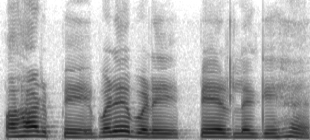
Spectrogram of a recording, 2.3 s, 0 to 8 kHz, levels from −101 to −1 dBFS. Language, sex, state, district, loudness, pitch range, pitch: Hindi, female, Himachal Pradesh, Shimla, -17 LUFS, 200-235 Hz, 210 Hz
